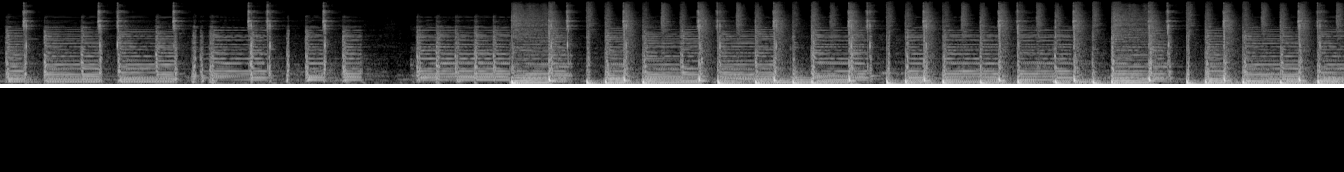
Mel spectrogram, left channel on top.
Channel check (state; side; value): silent; right; digital silence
